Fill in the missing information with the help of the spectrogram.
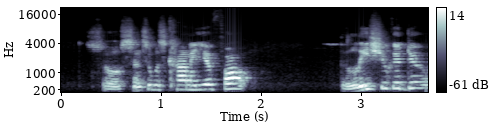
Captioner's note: none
